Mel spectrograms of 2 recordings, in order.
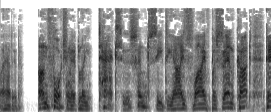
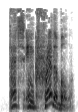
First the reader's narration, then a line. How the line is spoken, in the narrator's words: I exclaimed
